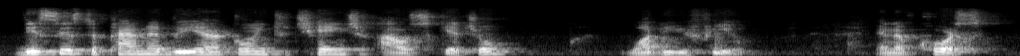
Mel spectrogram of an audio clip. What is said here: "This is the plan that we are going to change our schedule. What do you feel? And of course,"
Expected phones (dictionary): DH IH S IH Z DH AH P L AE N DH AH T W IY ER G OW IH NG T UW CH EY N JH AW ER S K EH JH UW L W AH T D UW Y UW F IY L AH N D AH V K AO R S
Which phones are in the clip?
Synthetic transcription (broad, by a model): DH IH S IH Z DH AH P AE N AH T W IY ER G OW IH NG T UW CH EY N JH AW ER S K EH JH UW L W AH T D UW Y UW F IY L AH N AH V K AO R S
